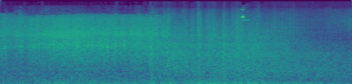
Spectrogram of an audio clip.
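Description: Mech weapons firing all at once in the RogueTech mod of BattleTech, a dense rumbling barrage of heavy booms and blasts that rolls continuously at steady loudness throughout.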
